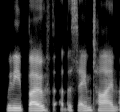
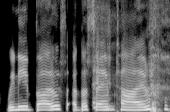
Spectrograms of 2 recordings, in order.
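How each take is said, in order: First: It is said at ordinary conversational volume. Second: It is said louder, with more force.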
